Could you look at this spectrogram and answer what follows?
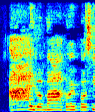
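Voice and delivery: a light imitation of blowing up at mother; sudden snap. Someone suddenly exploding at their mom, mock exasperated. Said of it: "Y ¡pum!, salió".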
